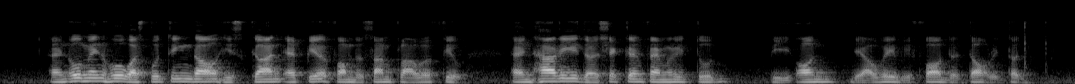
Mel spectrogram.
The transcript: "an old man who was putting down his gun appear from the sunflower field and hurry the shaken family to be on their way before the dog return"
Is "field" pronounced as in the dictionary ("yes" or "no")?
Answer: no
